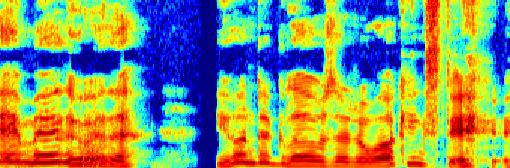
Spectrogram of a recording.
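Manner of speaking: put-on Irish accent, pitched high. Joking with a viewer far away in Australia: put-on Irish type of accent. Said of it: "I did an Irish type of accent".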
